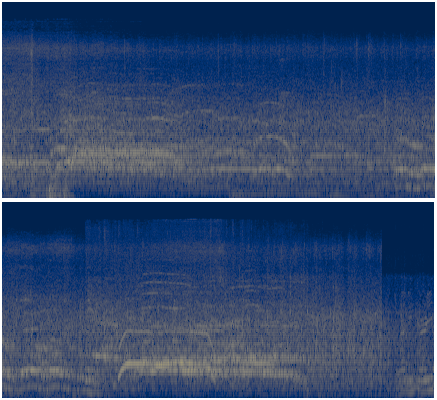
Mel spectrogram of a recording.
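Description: A crowd cheers and whoops loudly in a large hall.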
